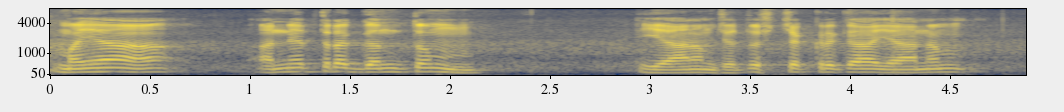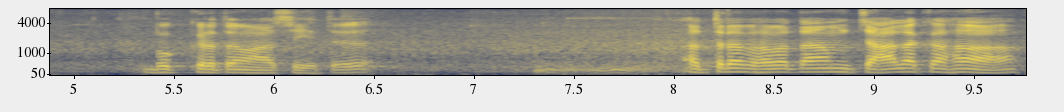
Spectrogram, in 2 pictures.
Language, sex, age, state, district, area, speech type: Sanskrit, male, 30-45, Karnataka, Shimoga, urban, spontaneous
